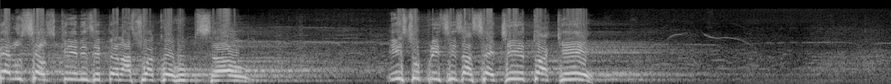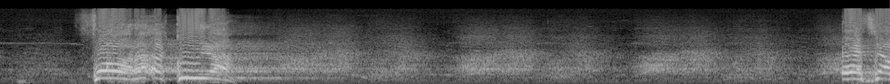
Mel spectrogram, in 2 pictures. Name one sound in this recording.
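A large crowd murmurs and cheers in the distance.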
